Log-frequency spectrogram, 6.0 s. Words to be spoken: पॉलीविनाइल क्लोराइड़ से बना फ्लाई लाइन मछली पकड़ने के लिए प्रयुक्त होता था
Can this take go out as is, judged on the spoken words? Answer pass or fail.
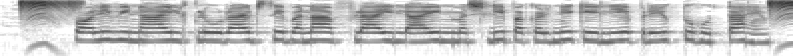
fail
